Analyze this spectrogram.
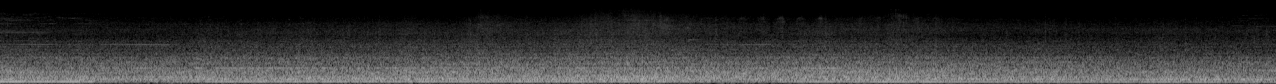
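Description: Subaru Sambar Dias Classic kei van cruising at highway speed, heard from inside the cab: a steady engine drone over road and tyre noise. The drone drops away near the end.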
